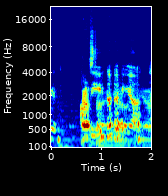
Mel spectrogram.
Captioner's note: giggles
